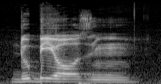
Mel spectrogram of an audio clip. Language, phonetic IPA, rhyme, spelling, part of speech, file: Czech, [ˈdubɪjoːzɲiː], -oːzɲiː, dubiózní, adjective, Cs-dubiózní.ogg
- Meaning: dubious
